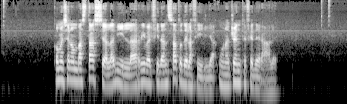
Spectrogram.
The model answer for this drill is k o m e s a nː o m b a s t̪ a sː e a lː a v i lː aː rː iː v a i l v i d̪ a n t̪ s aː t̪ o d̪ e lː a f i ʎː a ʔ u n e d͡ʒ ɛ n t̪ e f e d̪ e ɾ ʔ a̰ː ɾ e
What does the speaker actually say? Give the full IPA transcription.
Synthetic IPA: k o m e s e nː o m b a s t̪ a sː e a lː a v i lː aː rː iː v a i l f i d̪ a n t̪ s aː t̪ o d̪ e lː a f i ʎː a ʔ u n a d͡ʒ ɛ n t̪ e f e d̪ e ɾ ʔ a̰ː l e

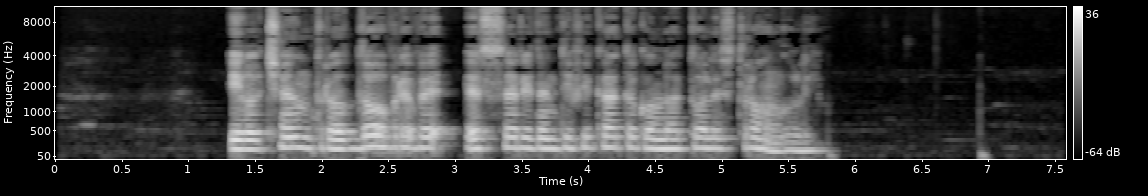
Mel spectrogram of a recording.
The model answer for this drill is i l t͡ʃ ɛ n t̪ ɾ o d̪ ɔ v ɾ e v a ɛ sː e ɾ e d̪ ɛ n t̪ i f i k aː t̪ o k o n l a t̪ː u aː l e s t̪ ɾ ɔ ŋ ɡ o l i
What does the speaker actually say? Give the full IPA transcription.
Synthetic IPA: i l t͡ʃ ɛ n t̪ ɾ o d̪ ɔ v ɾ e v e ɛ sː e ɾ i d̪ e n t̪ i f i k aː t̪ o k o n l a t̪ː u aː l e s t̪ ɾ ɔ ŋ ɡ o l i

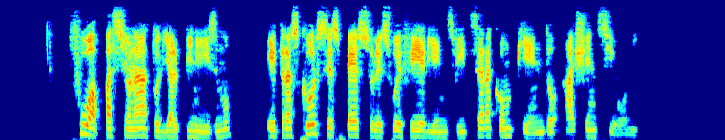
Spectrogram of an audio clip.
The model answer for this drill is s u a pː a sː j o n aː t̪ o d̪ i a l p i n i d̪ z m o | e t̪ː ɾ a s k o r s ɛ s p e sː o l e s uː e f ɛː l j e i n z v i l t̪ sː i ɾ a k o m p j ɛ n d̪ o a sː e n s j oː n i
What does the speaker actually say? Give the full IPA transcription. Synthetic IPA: f u a pː a sː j o n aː t̪ o d̪ i a l p i n i z m o | e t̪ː ɾ a s k o r s e s p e sː o l e s uː e f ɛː ɾ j e i n z v i t̪ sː e ɾ a k o m p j ɛ n d̪ o a ʃː e n s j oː n i

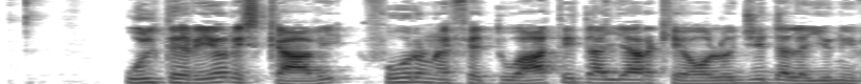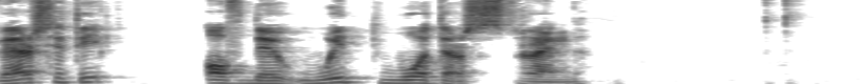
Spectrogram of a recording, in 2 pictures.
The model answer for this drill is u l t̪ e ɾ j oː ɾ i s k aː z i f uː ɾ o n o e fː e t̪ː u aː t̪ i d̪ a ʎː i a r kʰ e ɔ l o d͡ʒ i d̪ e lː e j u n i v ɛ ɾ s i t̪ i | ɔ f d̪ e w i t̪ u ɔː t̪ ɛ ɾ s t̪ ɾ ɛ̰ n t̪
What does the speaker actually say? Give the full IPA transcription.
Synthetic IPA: u l t̪ e ɾ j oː ɾ i s k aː v i f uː ɾ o n o e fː e t̪ː u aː t̪ i d̪ a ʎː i a r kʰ e ɔ l o d͡ʒ i d̪ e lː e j u n i v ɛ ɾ s i t̪ i | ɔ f d̪ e w i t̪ w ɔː t̪ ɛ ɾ s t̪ ɾ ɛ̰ n d̪

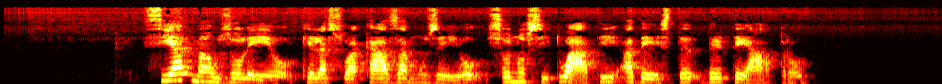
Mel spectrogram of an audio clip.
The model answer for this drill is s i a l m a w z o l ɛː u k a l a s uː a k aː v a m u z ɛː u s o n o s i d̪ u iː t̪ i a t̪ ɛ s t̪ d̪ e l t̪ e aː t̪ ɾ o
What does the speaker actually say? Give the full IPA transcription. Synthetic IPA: s i a l m a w z o l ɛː o k e l a s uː a k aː z a m u z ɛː o s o n o s i t̪ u aː t̪ i a d̪ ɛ s t̪ d̪ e l t̪ e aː t̪ ɾ o

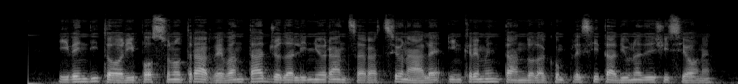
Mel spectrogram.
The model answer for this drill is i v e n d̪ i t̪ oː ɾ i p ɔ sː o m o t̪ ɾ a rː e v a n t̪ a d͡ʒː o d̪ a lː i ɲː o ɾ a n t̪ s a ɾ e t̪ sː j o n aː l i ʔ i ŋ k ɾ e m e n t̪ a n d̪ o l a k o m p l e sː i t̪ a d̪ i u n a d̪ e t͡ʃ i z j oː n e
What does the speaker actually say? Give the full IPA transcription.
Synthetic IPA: i v e n d̪ i t̪ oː ɾ i p ɔ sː o n o t̪ ɾ a rː e v a n t̪ a d͡ʒː o d̪ a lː i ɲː o ɾ a n t̪ s a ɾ a t̪ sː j o n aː l e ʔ i ŋ k ɾ e m e n t̪ a n d̪ o l a k o m p l e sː i t̪ a d̪ i u n a d̪ e t͡ʃ i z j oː n e

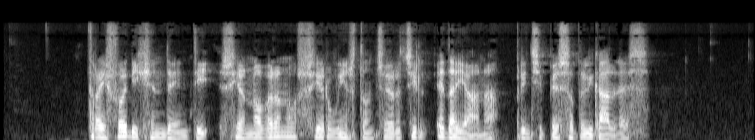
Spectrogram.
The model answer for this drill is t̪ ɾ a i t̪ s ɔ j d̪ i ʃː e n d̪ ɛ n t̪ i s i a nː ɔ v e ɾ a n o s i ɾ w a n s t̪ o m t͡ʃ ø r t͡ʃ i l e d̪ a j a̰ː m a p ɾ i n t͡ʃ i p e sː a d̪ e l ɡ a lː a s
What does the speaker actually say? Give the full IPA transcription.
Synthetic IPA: t̪ ɾ a i s ɔ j d̪ i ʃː e n d̪ ɛ n t̪ i s i a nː ɔ v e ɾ a n o s i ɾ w i n s t̪ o n t͡ʃ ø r t͡ʃ i l e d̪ a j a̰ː n a p ɾ i n t͡ʃ i p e sː a d̪ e l ɡ a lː e s

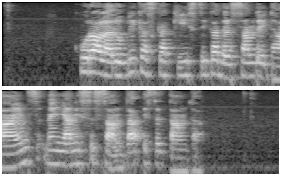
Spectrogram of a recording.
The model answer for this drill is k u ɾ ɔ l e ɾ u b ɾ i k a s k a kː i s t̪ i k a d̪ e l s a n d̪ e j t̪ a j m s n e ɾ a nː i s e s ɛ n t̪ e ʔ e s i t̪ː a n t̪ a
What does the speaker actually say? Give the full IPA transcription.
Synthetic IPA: k u ɾ ɔ l a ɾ u b ɾ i k a s k a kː i s t̪ i k a d̪ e l s a n d̪ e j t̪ a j m s n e ʎ a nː i s e s a n t̪ a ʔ e s e t̪ː a n t̪ a

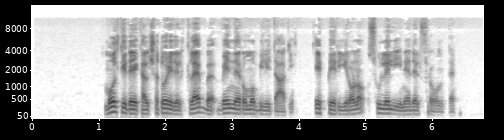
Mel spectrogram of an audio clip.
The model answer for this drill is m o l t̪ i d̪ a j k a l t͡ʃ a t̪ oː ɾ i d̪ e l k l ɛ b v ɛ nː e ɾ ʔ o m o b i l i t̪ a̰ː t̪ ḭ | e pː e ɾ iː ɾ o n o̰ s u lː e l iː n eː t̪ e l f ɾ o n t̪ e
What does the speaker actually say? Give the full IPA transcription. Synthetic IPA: m o l t̪ i d̪ e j k a l t͡ʃ a t̪ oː ɾ i d̪ e l k l ɛ b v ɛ nː e ɾ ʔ o m o b i l i t̪ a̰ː t̪ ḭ | e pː e ɾ iː ɾ o n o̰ s u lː e l iː n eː d̪ e l f ɾ o n t̪ e

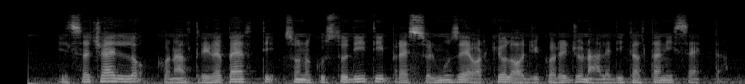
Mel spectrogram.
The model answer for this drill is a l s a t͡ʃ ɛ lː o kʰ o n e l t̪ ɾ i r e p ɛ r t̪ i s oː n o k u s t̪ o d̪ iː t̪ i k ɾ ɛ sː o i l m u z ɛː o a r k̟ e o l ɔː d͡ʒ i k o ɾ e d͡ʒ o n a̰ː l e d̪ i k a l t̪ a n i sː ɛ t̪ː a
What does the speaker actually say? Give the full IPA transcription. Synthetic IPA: i l s a t͡ʃ ɛ lː o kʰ o n a l t̪ ɾ i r e p ɛ r t̪ i s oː n o k u s t̪ o d̪ iː t̪ i p ɾ ɛ sː o i l m u z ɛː o a r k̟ e o l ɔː d͡ʒ i k o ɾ e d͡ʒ o n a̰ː l e d̪ i k a l t̪ a n i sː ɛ t̪ː a

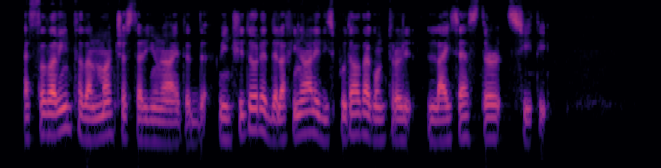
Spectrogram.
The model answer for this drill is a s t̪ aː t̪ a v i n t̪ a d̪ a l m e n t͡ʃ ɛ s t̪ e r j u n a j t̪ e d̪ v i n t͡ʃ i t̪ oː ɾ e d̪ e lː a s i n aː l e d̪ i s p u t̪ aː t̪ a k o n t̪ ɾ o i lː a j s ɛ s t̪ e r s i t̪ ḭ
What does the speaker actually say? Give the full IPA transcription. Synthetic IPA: ɛ s t̪ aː t̪ a v i n t̪ a d̪ a l m a n t͡ʃ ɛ s t̪ e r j u n a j t̪ e d̪ v i n t͡ʃ i t̪ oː ɾ e d̪ e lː a f i n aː l e d̪ i s p u t̪ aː t̪ a k o n t̪ ɾ o i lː a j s ɛ s t̪ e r s i t̪ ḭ

